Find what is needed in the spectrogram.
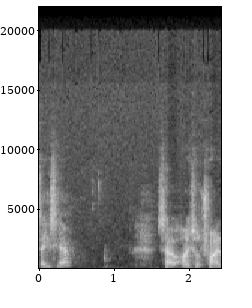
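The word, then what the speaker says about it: Asio: And I have checked, apparently it is pronounced ACO.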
